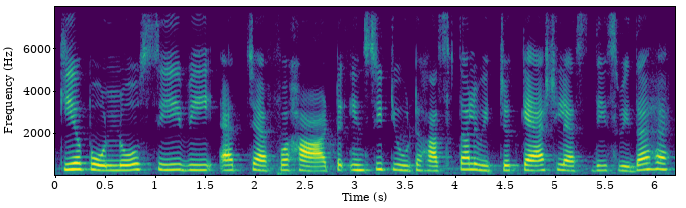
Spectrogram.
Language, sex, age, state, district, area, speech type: Punjabi, female, 18-30, Punjab, Rupnagar, rural, read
